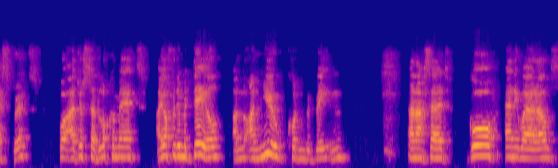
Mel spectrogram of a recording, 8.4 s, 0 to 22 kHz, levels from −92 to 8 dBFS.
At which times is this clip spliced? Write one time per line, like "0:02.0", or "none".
0:02.2

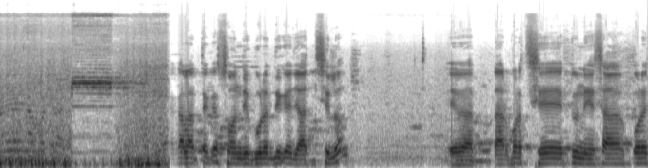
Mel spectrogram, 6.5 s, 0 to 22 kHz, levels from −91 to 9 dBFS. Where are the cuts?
0:01.8

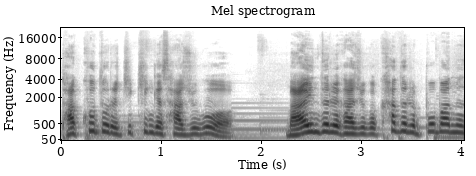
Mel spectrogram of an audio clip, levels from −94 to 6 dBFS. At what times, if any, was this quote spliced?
none

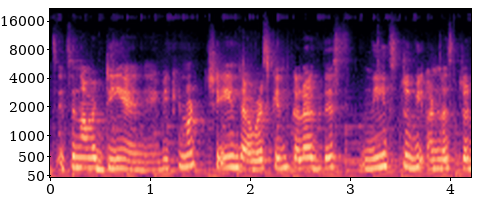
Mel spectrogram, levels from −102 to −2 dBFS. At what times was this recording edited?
none

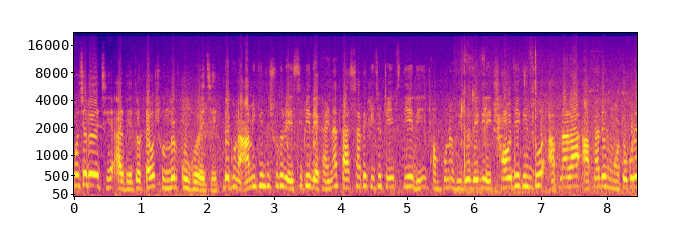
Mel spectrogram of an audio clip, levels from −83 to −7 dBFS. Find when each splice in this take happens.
0:02.1
0:05.3

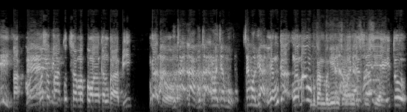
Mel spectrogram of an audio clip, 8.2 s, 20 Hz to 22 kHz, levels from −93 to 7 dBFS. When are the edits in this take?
none

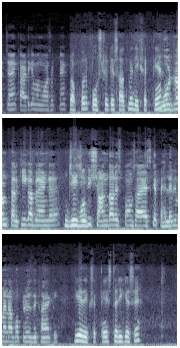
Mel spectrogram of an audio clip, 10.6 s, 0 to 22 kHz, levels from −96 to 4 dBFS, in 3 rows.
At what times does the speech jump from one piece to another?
0:01.3
0:08.0

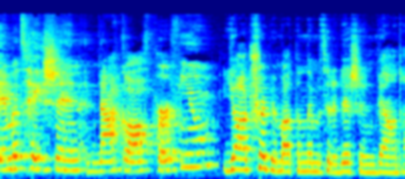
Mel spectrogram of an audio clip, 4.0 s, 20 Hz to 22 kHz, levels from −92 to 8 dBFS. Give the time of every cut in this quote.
0:02.1

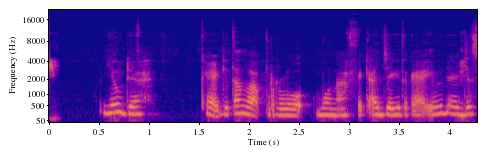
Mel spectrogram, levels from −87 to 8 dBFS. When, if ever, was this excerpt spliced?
none

